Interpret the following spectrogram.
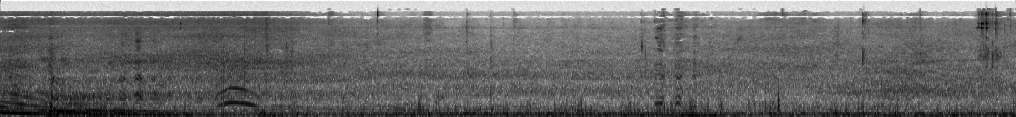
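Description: A car engine revs and its note falls away over the first two seconds as the car pulls off, then a steady low rumble continues under faint background voices.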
